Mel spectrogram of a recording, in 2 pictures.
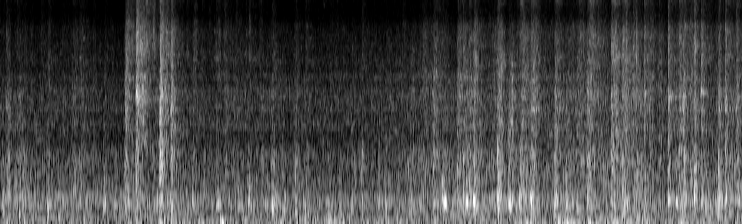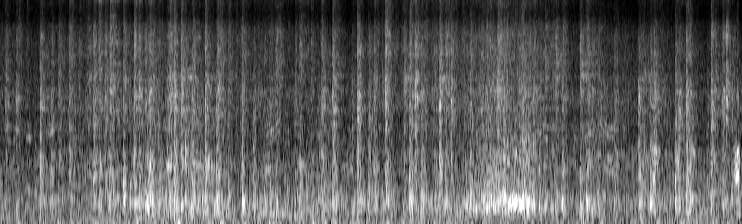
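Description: Fast passenger safari train running on rails through the Thar desert, a continuous loud rumble with rhythmic clickety-clack of wheels over joints, swelling slightly toward the end, no talking.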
